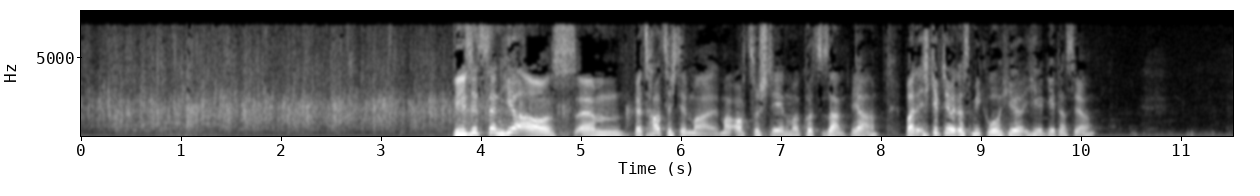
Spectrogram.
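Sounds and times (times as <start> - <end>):
audience applause: 0.0 - 5.6
speech: 3.7 - 10.2.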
